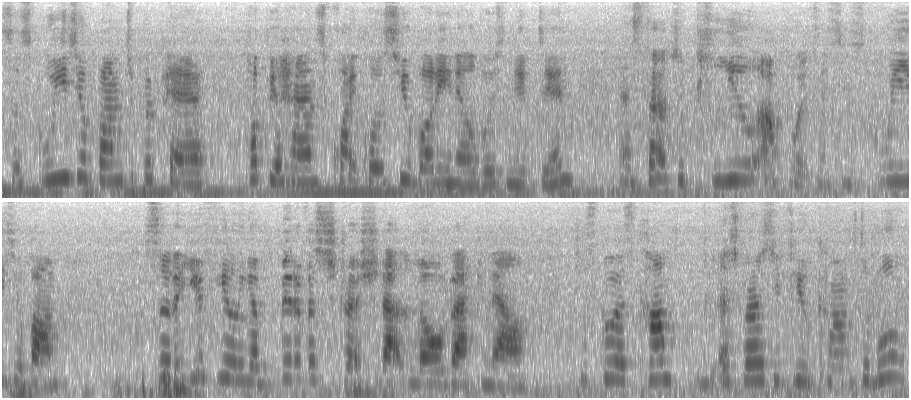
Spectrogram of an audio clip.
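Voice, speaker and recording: High-pitched woman coaching stretches, noisy background. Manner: explanatory, step-by-step coaching. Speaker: stretch class instructor. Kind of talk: guided stretching workout instruction.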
